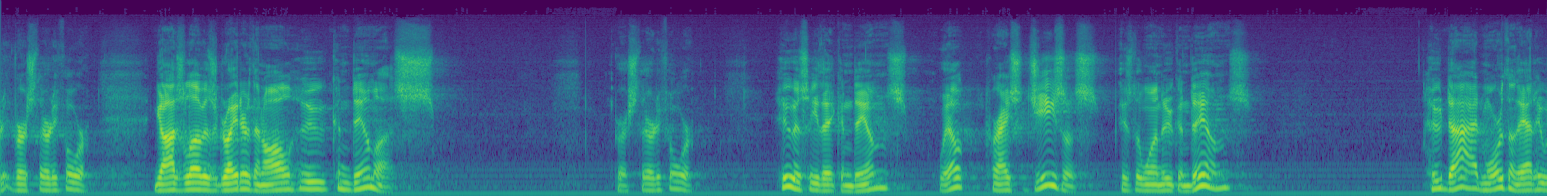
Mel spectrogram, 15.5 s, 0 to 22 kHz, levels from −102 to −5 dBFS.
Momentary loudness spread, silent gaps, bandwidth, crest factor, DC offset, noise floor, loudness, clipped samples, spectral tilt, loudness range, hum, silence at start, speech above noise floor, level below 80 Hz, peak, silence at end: 15 LU; none; 14.5 kHz; 22 dB; under 0.1%; -51 dBFS; -21 LUFS; under 0.1%; -4.5 dB/octave; 9 LU; none; 0 s; 30 dB; -52 dBFS; 0 dBFS; 0 s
